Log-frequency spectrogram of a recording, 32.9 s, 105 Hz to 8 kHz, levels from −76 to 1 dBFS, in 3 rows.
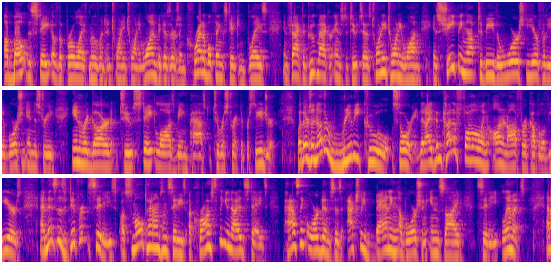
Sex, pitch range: male, 155-195 Hz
